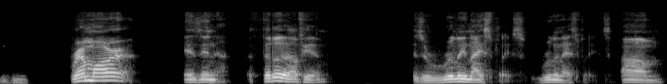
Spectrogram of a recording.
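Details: Adult man with aphasia following a stroke; aphasia.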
